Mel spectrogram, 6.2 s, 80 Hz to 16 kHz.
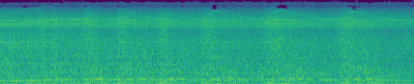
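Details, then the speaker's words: Isuzu 4BD2T diesel on its initial startup, warm with the thermostat just opened: a steady low clatter with an even rhythm and no knocks, with awesome oil pressure and everything working properly apart from a couple of minor issues. "I'm so stoked that this motor fired up and it had awesome oil pressure and everything worked the way it should and I only had a couple minor issues"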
